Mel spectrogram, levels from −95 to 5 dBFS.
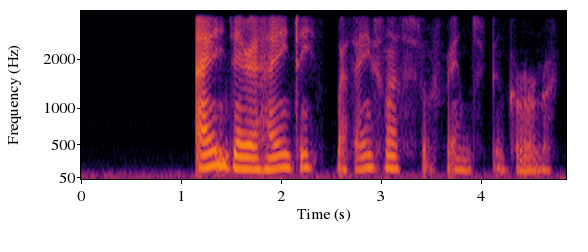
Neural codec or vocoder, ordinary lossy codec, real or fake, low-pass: autoencoder, 22.05 kHz, a latent of 192 numbers a frame, VITS, trained on many speakers; none; fake; 3.6 kHz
